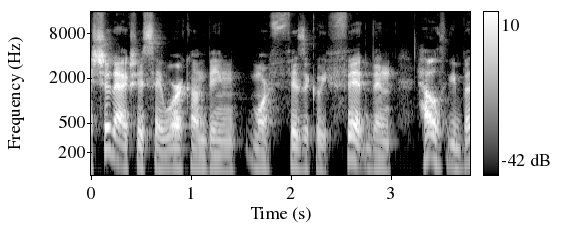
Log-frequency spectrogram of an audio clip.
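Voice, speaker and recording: Bright and sharp in tone, a man speaks at a very fast pace with lively intonation. The recording is very clean with a silent background. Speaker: self-improvement video creator. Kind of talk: motivational talk to camera. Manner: casual, conversational.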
